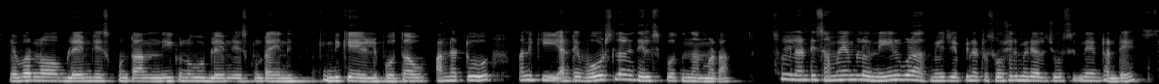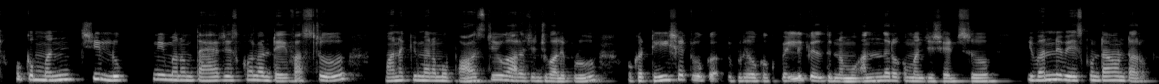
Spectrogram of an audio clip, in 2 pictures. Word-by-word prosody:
ఎవరినో 175 +1 +3 0.2
బ్లేమ్ 155 +1 +3
చేసుకుంటా, 155 0 -2 0.2
నీకు 155 +2 0
నువ్వు 160 0 +1
బ్లేమ్ 150 0 +2
చేసుకుంటా 150 0 -1
ఏంది 145 0 +4 0.3
కిందికే 165 -1 +3
వెళ్ళిపోతావు. 150 +2 +1 0.2
అన్నట్టు 185 +2 +1 0.5
మనకి, 205 - 0 0.2
అంటే 170 +2 -1
వర్డ్స్‌లోనే 210 +4 +2
తెలిసిపోతుందనమాట. 165 -5 0 0.5
సో, - - -22
ఇలాంటి 210 -1 +1
సమయంలో 210 +2 +1
నేను 200 +4 +3
కూడా 205 -2 +3 0.2
నువు 170 0 +1
చెప్పినట్టు 180 +1 -1
సోషల్ 190 +2 +2
మీడియాలో 175 -3 +1
చూసింది 170 +1 -3
ఏంటంటే, 150 -2 0 0.5
ఒక - - -9 0.2
మంచి 225 +5 0 0.2
లుక్‌ని 195 +4 0
మనం 195 -1 +1
తయారు 175 +1 -1
చేసుకోవాలంటే 190 -3 -1
ఫస్టు 190 - -1 0.6
మనకి 190 +3 -1
మనము 175 -1 +1 0.2
పాజిటివ్‌గా 170 +5 0
ఆలోచించుకోవాలి. 160 -3 -1
ఇప్పుడు 145 0 -1 0.5
ఒక 170 - -3
టీ 175 - +4
షర్టు, 220 -1 -3
ఒక - - -5 0.2
ఇప్పుడు 160 -1 -5
ఒక 155 - -6 0.2
పెళ్ళికెళ్తున్నము, 145 - +2
అందరూ 175 +3 +1
ఒక 160 - -8
మంచి 150 0 -1
షర్ట్స్ 145 +1 -2 0.6
ఇవన్నీ 205 +4 +3
వేసుకుంటా 190 0 +1
ఉంటారు. 150 -5 -2
170 Hz, 135 wpm, -23 LUFS, 155-190 Hz, 0.6 s, ఏంది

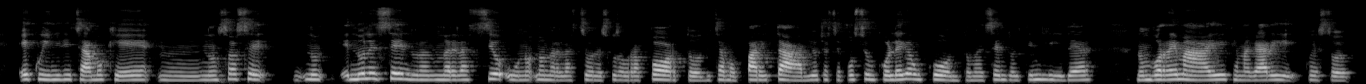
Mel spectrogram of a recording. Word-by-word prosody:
e 230 +1 +1
quindi 220 -2 0
diciamo 220 -1 +1
che, 210 0 -1
mhmm, 195 -1 -7
non 205 0 -2
so 240 +3 -1
se, 235 -2 -2 0.3
non 230 -1 +1 0.2
e - - -5
non 245 +3 +4
essendo 255 -2 +3
una 215 - -1
una 210 0 0
relazione 215 +3 +1
uno, 205 -1 -3
no - - -9
non 220 0 -2
una 205 - -3
relazione 195 +1 -5
scusa, 200 +2 -7
un 190 - -4
rapporto 200 0 +2
diciamo 190 0 -4
paritario, 205 -1 +3
cioè 215 0 -8
se 205 -1 -13
fosse 220 +3 -4
un 220 - -1
collega 220 +2 +2
è - - +3
un 230 -1 -1
conto, 195 -5 +1
ma 190 - -6
essendo 210 +2 -4
il 195 - -6
team 220 +2 -1
leader, 205 -1 -1 0.4
non 210 -1 -1
vorrei 220 +1 +4
mai 215 0 +3
che 220 - -7
magari 200 0 0
questo 195 -3 -5
210 Hz, 195 wpm, -23 LUFS, 200-220 Hz, 0.4 s, non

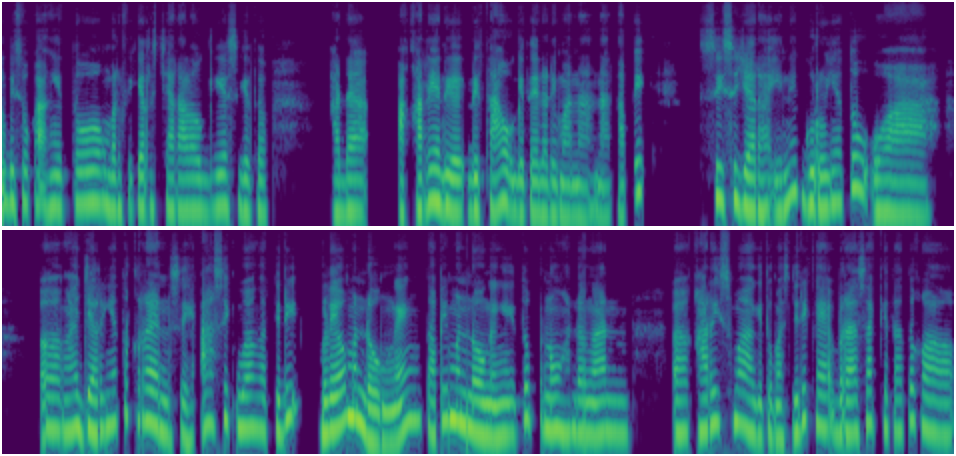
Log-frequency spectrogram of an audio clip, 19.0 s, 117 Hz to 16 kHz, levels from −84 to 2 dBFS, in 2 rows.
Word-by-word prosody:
lebih 200 -2 -1
suka 195 -2 -1
ngitung, 190 +2 -1
berpikir 175 0 -2
secara 170 -2 -2
logis 170 +2 -2
gitu. 165 -2 -4 0.6
Ada 160 +1 -2 0.3
akarnya 195 +4 +2
di 180 -1 +3 0.2
ditahu 170 +2 0
gitu 155 - -3
ya 155 - -1
dari 150 0 -2
mana. 145 0 -3
Nah, 140 -3 -5
tapi 145 - -3 0.6
si 225 - -1
sejarah 175 -5 +2
ini 185 +9 0
gurunya 190 -1 +1
tuh, 275 -1 +1
wah, 155 -2 -1 0.7
eee, 205 -1 +1
ngajarnya 205 +1 +2
itu 280 - -1
keren 235 -6 +2
sih, 170 -1 -3
asyik 230 +2 -2
banget. 210 -1 +1
Jadi 200 +7 +2 0.3
beliau 205 +5 +6
mendongeng, 180 - +4
tapi 190 +6 -1
mendongengnya 185 -7 +5
itu 255 - -1
penuh 205 -4 +2
dengan, 190 0 0 0.5
eee, 190 0 +1
karisma 225 +1 +1
gitu, 175 0 -3
Mas. 170 -1 -1
Jadi 195 +6 +1
kayak 220 -4 -1
berasa 195 +4 +1
kita 205 -4 -5
tuh 245 - -1
kalau 185 -4 -1
190 Hz, 150 wpm, -24 LUFS, 170-210 Hz, 0.7 s, beliau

